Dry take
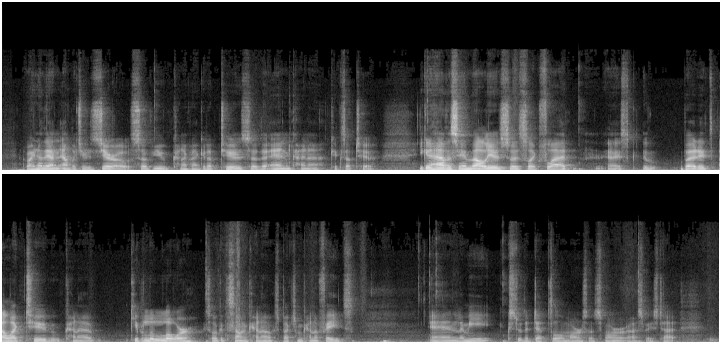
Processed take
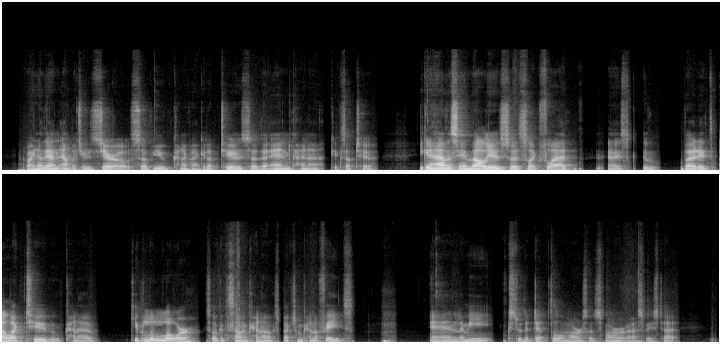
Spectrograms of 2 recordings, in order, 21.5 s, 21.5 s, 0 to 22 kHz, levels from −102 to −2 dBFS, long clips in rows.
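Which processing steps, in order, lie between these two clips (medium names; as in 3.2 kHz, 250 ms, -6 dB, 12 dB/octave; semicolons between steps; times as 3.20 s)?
11.58–14.24 s: high-pass 140 Hz 6 dB/octave; gate -41 dBFS, range -27 dB; low-pass 3.6 kHz 6 dB/octave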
